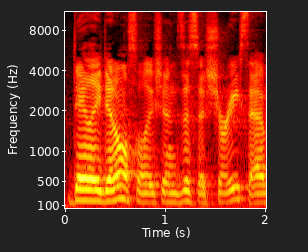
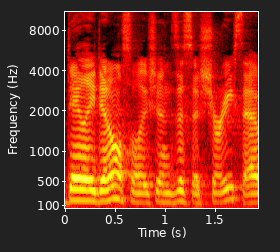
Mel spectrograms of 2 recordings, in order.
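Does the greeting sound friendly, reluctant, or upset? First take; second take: upset; upset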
